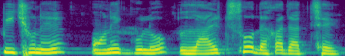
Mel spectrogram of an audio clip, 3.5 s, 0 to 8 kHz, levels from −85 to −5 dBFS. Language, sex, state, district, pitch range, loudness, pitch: Bengali, male, West Bengal, Cooch Behar, 165-205 Hz, -13 LUFS, 180 Hz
